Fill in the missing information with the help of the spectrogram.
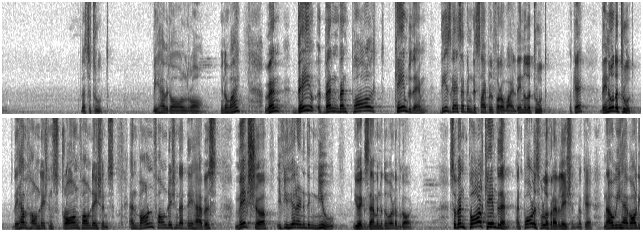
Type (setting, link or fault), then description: setting, large echoing room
